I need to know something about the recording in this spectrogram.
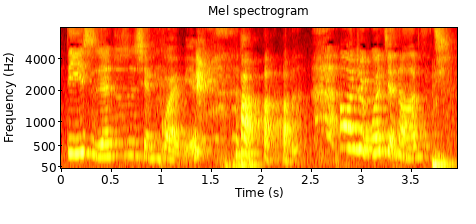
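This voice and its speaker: A young woman, co-hosting a podcast in a teasing, lively manner. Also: sits high, fairly quick. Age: young adult. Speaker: podcast co-host. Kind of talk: casual chat. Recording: echoey room with faint noise.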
